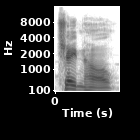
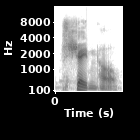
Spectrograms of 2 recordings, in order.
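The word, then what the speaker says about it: Cheydinhal: See, in this world, Chadenhole is somehow sometimes pronounced Shadenhole by the people, the locals. They can't decide whether it's called Chadenhal or Shadenhal. Now, it starts with a ch.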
